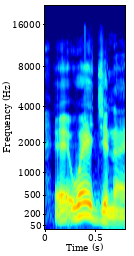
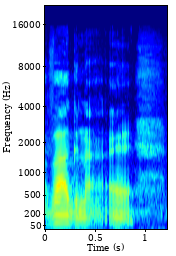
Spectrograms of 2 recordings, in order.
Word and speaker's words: Wagner: Yeah, Wagner. For us, we pronounce W as way, so we call them Wagner.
